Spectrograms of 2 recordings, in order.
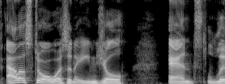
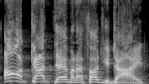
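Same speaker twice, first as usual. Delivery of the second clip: exasperated Husk; 8 semitones higher than usual. Retold or imitated. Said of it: "Husk is like".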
